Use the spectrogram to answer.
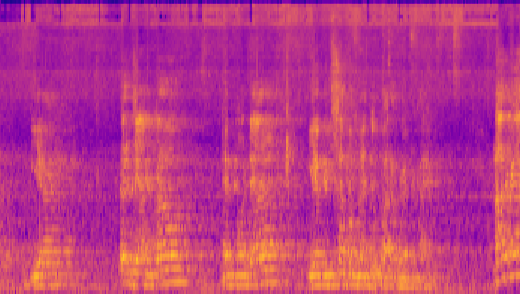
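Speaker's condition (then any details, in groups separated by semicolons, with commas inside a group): No condition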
